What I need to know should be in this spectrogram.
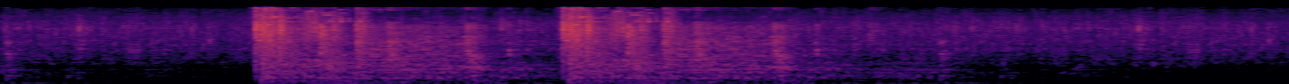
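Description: A vending machine clatters as items drop out, twice.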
